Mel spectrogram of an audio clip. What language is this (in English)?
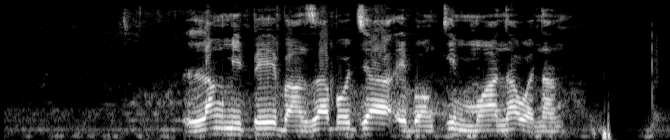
Mbo (Cameroon)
